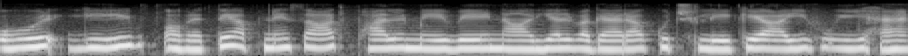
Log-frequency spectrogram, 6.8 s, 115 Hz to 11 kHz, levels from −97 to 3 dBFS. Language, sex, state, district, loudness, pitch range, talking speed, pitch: Hindi, female, Odisha, Khordha, -14 LUFS, 215-235 Hz, 125 wpm, 220 Hz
